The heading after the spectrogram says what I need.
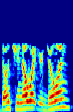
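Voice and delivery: ordinary talk, nothing marked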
